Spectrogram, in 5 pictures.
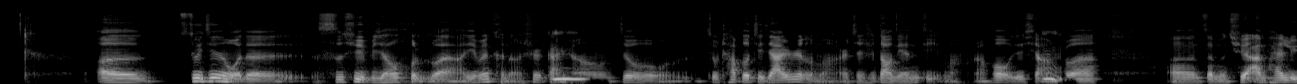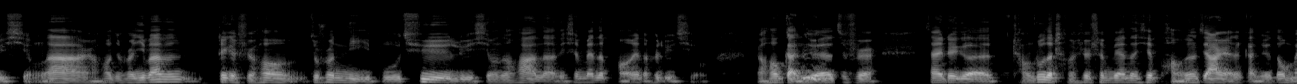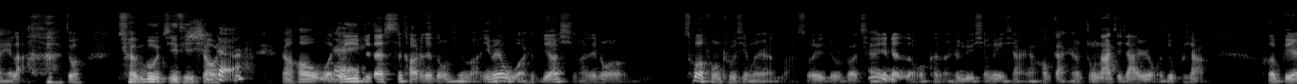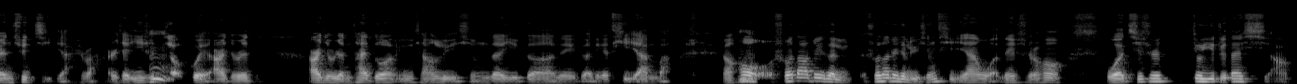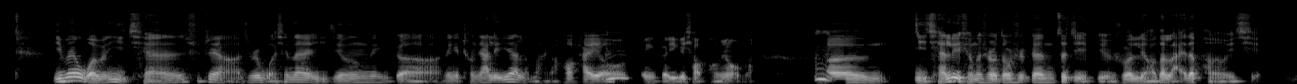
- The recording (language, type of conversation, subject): Chinese, advice, 旅行时我很紧张，怎样才能减轻旅行压力和焦虑？
- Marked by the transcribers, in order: chuckle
